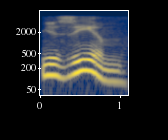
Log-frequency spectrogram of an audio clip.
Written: museum

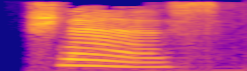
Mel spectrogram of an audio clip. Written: shnazz

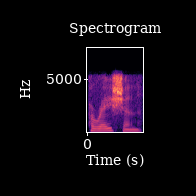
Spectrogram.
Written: Horatian

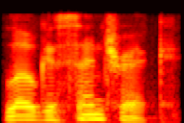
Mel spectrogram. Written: logocentric

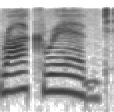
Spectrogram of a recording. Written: rock-ribbed

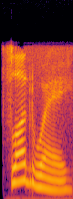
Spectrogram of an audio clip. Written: floodway

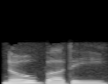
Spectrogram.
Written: nobody

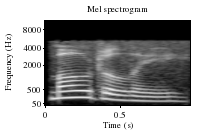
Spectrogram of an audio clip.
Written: modally

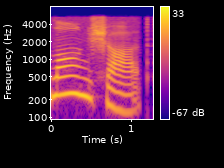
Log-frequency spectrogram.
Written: long shot

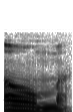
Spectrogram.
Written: ohm

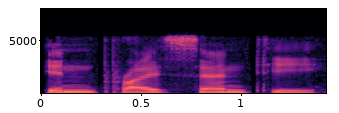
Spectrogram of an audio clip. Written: in praesenti

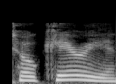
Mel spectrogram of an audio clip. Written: Tokharian

